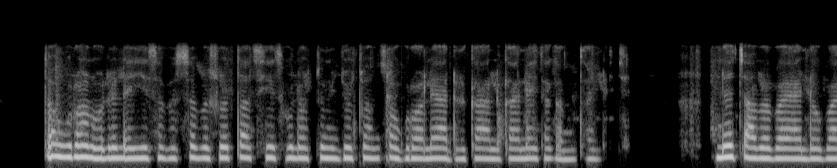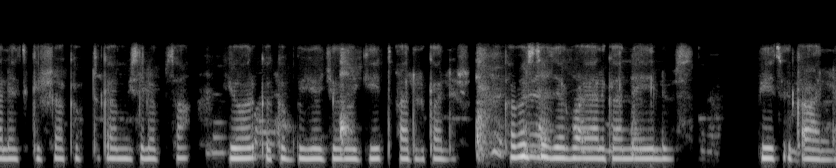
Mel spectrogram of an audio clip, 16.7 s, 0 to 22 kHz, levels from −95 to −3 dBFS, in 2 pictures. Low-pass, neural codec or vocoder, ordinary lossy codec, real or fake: 7.2 kHz; none; Opus, 32 kbps; real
